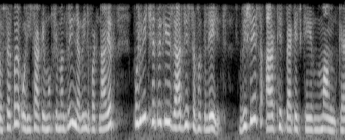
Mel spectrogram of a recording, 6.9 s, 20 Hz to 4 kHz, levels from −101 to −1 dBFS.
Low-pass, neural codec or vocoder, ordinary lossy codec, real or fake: 3.6 kHz; codec, 16 kHz, 4.8 kbps, FACodec; none; fake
